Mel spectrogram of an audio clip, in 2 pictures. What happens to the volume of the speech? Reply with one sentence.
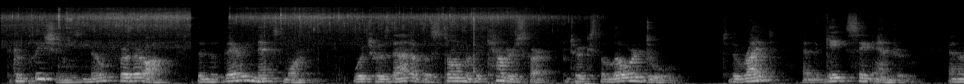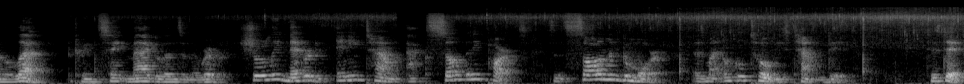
The volume of the speech stays about the same.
